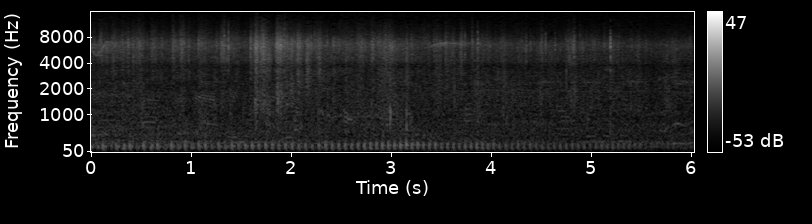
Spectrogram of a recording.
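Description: Dry leaf litter rustling and crackling under young macaques as they wrestle and scamper, with the louder crackles about two seconds in. Under it runs a rapid low pulsing that fades out after about four seconds.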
